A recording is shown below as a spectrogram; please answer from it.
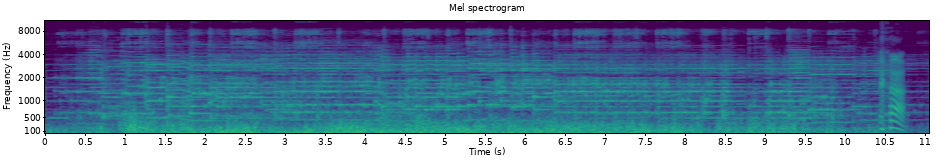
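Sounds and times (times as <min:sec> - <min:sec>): song from phone speaker: 0:00.0 - 0:11.0
wind on microphone: 0:00.0 - 0:11.0.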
